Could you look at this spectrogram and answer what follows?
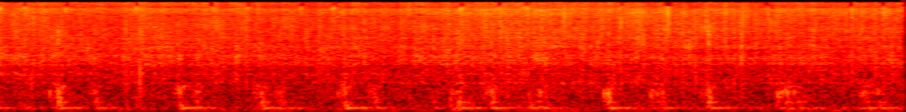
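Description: Sausage fries in a pan for sausage and peppers, giving a steady, loud sizzle with regular scraping stir strokes and no voices.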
